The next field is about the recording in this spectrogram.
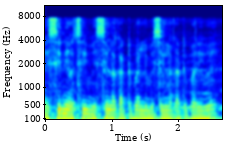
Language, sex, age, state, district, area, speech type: Odia, male, 45-60, Odisha, Balasore, rural, spontaneous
